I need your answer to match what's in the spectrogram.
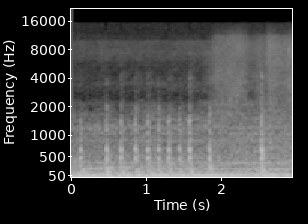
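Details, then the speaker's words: Manual car at an auction yard idling quietly: crisp regular clicks about five or six a second while the steering wheel turns; clicking when turning steering, a loose or unsecured rack suspected. "something's not happy in this steering wheel it feels like as you turn it it's like clicking"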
